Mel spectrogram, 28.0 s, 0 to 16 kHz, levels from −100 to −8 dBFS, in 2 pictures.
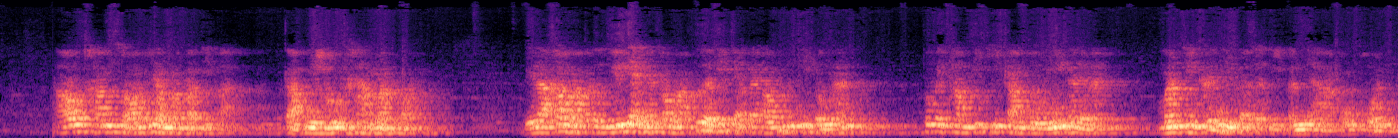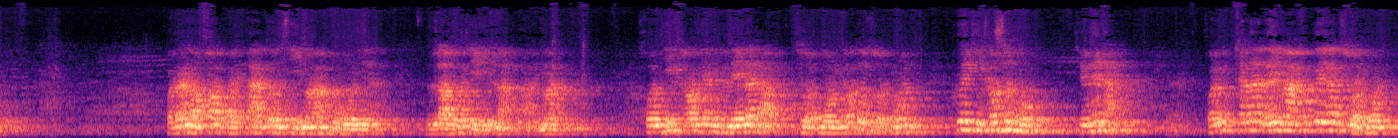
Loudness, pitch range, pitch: -20 LUFS, 155-220 Hz, 175 Hz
